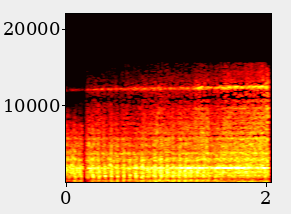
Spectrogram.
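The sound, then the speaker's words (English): An Mi-8 medium twin-turbine military helicopter, armed with unguided missiles and flying for Ukraine, gives off a steady, dense turbine roar and rotor whine that holds level throughout, with a brief dip near the start and no voices. “In their battle against Russia, Ukrainians are using the Mi-8, a medium twin-turbine helicopter equipped with unguided missiles.”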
